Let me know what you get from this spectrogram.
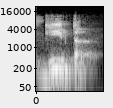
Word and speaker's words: Gita: The real word, the Hindi pronunciation of the, is Gita. It's not Gita, but it's Gita.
